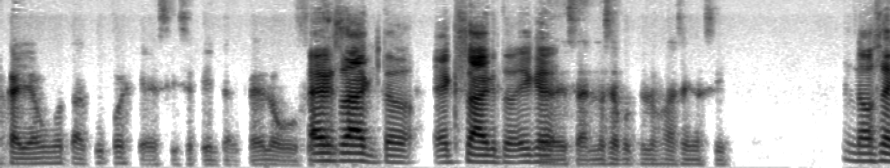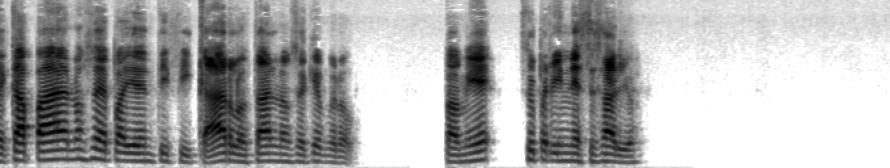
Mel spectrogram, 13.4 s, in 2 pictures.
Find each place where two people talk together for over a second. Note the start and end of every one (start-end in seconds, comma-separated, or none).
none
